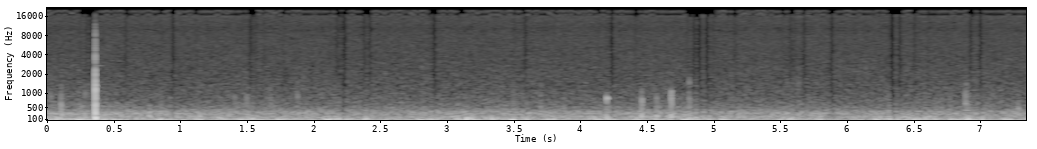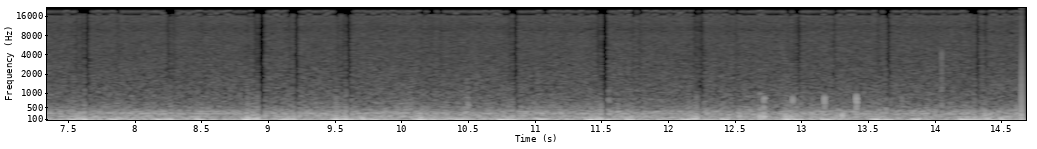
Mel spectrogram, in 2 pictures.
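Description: Steady low heart thumps around 90 a minute, mixed with gurgling stomach rumbles and a constant hum.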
